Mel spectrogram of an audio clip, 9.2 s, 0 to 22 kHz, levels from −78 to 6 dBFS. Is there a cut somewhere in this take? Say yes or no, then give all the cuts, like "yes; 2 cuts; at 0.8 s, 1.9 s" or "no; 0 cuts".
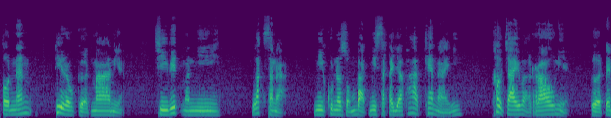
no; 0 cuts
